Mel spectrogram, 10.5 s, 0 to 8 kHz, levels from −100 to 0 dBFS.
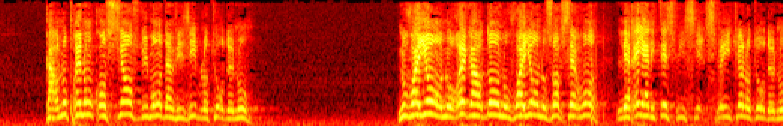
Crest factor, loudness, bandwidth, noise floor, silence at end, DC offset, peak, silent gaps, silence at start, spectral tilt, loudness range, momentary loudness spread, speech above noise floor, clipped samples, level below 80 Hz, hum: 20 dB; -18 LUFS; 8 kHz; -57 dBFS; 0 s; under 0.1%; 0 dBFS; none; 0.6 s; -2 dB/octave; 10 LU; 12 LU; 37 dB; under 0.1%; -54 dBFS; none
